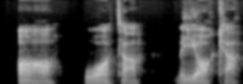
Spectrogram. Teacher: So generally, in received pronunciation, the R's dropped off.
